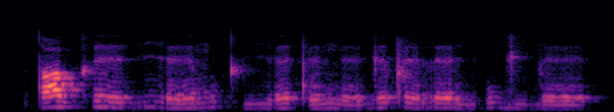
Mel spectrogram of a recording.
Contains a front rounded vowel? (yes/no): no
